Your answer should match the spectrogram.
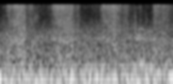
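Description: Faint, steady outdoor background noise with no distinct sounds standing out.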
